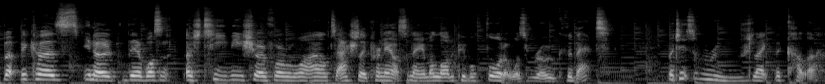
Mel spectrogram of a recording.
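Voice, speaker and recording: A woman's voice: fairly low pitch, brisk, darkish tone. A woman chatting casually and enthusiastically, swearing freely as she hosts a quiz and explains game lore. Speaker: host quizzing a partner on game characters. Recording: background music under the voice.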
